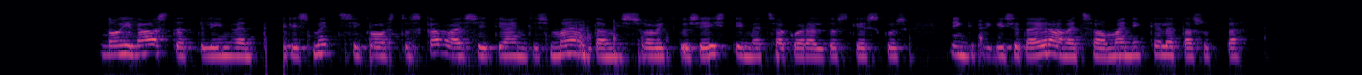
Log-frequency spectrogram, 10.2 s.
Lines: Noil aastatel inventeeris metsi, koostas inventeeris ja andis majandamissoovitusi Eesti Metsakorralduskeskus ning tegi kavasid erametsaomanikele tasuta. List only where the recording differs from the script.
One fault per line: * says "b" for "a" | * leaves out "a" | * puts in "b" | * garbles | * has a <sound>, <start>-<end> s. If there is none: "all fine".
* has a dropout, 2.0-2.1 s
* says "kavasid" for "inventeeris"
* says "seda" for "kavasid"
